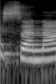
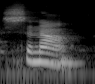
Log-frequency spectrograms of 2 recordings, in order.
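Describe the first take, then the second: First: सना as two syllables, "sa-na"; wrong pronunciation. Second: सना run together as "sna"; correct pronunciation. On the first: Teacher showing students the error, सना as "sa-na". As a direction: put a full a after s in सना. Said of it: "नहीं है". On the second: Teacher correcting students, सना as one syllable "sna". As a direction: join s straight onto n in सना. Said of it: "सना नहीं है". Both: Shown as a demonstration.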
